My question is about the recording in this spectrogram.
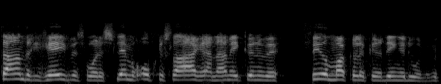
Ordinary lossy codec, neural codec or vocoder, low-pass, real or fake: Opus, 16 kbps; none; 7.2 kHz; real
